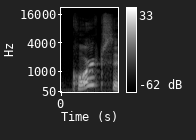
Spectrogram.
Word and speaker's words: Quarx: And I'm like, Quarks? It was a Q-U-A-R-X. – Yeah. – I think that's how you pronounce that, Quarks, yeah.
